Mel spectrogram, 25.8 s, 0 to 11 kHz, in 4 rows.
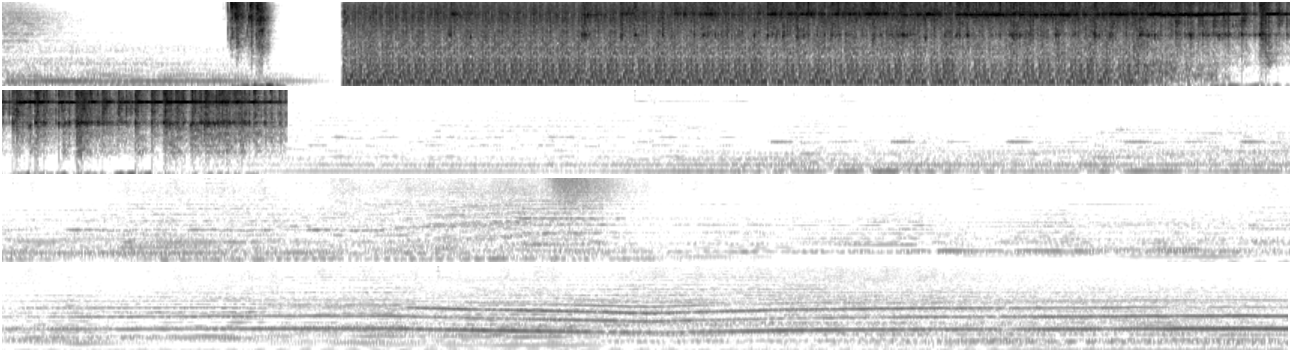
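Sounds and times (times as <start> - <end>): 
Thompson 1921 submachine gun: 1.1 - 7.9.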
